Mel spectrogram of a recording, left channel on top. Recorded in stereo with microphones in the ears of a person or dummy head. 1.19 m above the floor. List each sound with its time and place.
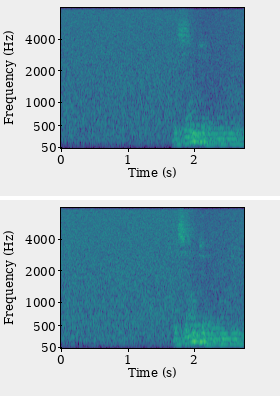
1.7 s a man speaking: 15° left (ahead or behind), 6.5 m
